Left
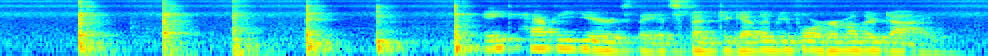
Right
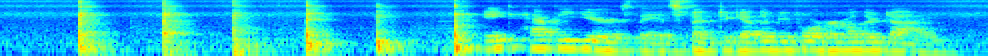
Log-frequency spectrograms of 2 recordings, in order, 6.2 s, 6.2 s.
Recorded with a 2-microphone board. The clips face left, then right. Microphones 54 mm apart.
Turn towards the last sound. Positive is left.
turn(degrees=25)  # may be behind; listen again after turning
